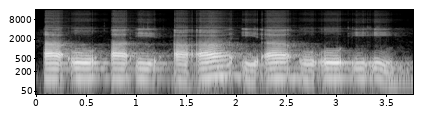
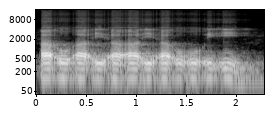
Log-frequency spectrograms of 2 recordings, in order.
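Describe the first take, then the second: First: The sequence is read at a slow pace. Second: The sequence is read at a faster pace. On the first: "Jadinya bacaan seperti ini" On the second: "Dipercepat lagi"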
